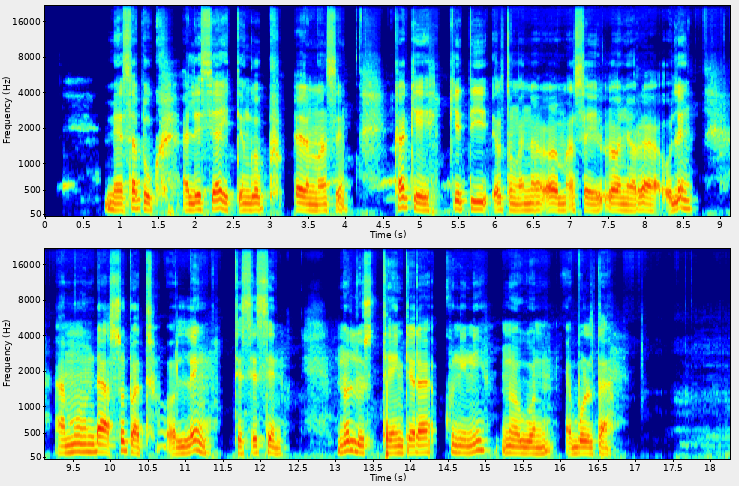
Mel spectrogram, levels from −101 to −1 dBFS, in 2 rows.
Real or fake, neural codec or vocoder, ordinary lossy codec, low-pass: fake; vocoder, 44.1 kHz, 128 mel bands, Pupu-Vocoder; none; none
